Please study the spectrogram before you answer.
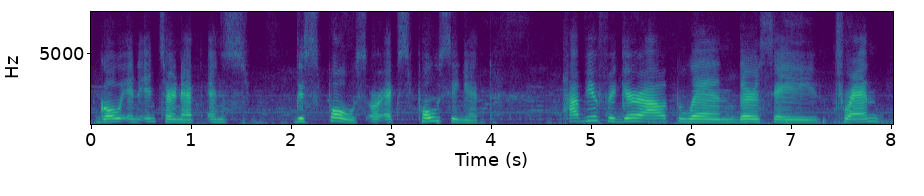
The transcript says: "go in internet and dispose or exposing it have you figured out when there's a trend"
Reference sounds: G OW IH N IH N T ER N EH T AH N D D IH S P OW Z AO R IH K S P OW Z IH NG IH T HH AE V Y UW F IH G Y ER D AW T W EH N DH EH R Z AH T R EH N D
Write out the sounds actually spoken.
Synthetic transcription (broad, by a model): G OW IH N IH N T ER N EH T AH N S D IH S P OW S AO R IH K S P OW S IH NG IH T HH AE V Y UW F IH G Y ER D AW T W EH N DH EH R S AH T R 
